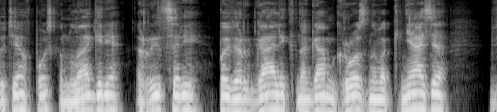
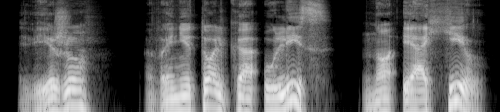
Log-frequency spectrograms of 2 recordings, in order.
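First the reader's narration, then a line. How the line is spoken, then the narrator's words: Plain. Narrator (Russian): сказал князь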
